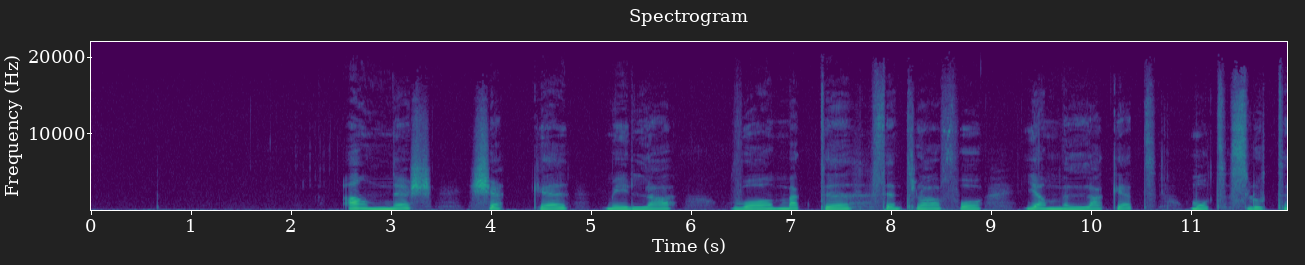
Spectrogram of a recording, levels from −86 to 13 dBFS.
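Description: Speech recording with no technical faults audible anywhere.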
